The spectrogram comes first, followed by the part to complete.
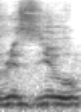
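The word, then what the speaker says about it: résumé: it as r-e-s-u-m-e as resume but it's pronounced resume in my days of going to school the e's were accented so you have the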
